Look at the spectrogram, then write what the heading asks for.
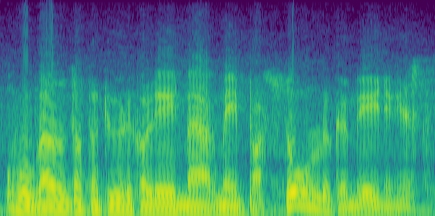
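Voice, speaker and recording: An actor playing a cautious, pedantic notary in a Dutch radio drama, formal, long-winded and pompous. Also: male voice, on the low side, normal speed, gravelly, breathy edge. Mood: solemn, precise. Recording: thin, muffled old radio recording.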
